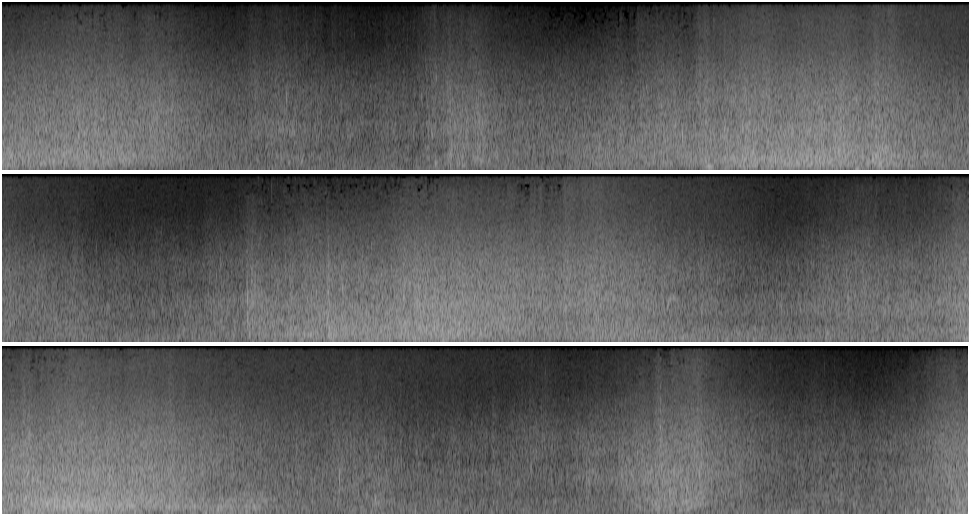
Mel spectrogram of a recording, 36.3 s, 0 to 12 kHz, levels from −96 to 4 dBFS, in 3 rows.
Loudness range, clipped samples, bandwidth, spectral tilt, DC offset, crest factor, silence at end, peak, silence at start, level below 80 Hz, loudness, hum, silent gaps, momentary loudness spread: 12 LU; under 0.1%; 11.5 kHz; -4.5 dB/octave; under 0.1%; 20 dB; 0 s; -16 dBFS; 0 s; -52 dBFS; -36 LUFS; none; none; 15 LU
